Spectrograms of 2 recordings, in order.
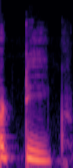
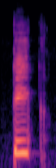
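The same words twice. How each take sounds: First: टीक with a long ee; long vowel. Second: टिक with a short i; short vowel. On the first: Teacher introducing the last pair to students, long vowel. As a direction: stretch the ee in टीक. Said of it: "इसका sound long है". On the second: Teacher introducing the last pair to students, short vowel. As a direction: keep the i in टिक brief. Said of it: "short sound है". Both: Shown as a demonstration.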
